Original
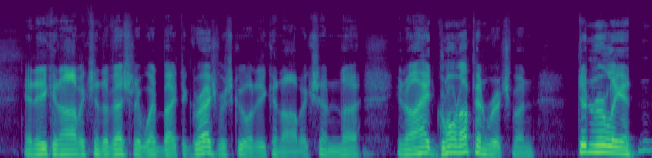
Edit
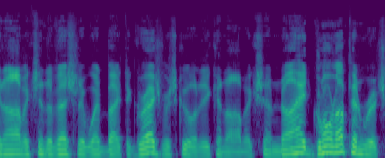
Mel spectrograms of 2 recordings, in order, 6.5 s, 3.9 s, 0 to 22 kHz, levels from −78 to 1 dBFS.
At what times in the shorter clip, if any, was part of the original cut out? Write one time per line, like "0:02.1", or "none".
0:02.8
